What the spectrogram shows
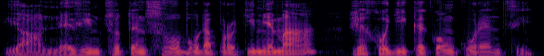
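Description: Stubborn dad, low and hushed, firm delivery, dry close sound, as a man reads him. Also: no room sound, natural voice. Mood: puzzled. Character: stubborn, calm middle-aged father.

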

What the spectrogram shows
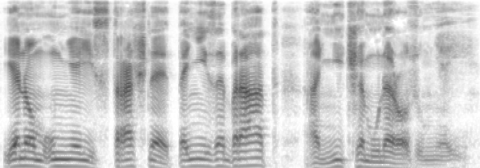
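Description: A man reading a storybook aloud, voicing a grumbling middle-aged uncle who sighs and complains slowly. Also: lowish voice, natural voice. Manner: slow, sighing, complaining.

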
